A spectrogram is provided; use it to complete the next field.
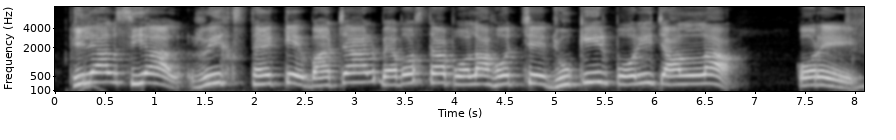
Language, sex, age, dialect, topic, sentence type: Bengali, male, 18-24, Jharkhandi, banking, statement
